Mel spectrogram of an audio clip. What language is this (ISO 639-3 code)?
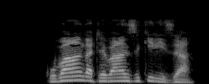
lug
